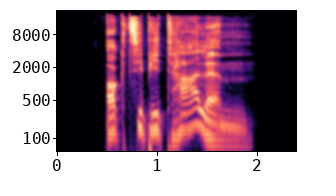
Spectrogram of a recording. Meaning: strong dative masculine/neuter singular of okzipital
- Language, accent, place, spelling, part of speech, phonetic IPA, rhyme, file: German, Germany, Berlin, okzipitalem, adjective, [ɔkt͡sipiˈtaːləm], -aːləm, De-okzipitalem.ogg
